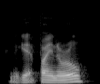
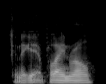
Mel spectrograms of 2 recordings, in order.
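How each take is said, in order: First: "plain roll" said as pie-in-a-roll, lifting at the end; "plain roll" slurred into pie in a roll; Scottish mishearing. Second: Said in the usual way. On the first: Shown as a demonstration. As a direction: drop the L so "plain roll" becomes "pie 'n' a roll". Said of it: "it sounds like pie in a roll". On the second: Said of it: "Which one was which there?".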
